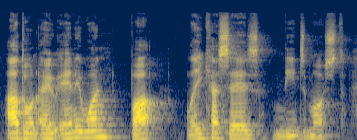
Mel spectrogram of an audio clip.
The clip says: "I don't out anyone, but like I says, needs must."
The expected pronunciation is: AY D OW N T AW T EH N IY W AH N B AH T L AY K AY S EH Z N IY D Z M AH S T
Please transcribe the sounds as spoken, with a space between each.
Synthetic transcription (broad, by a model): AY D OW N T AW T EH N IY W AH N B AH T L AY K AY S EH Z N IY D Z M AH S T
